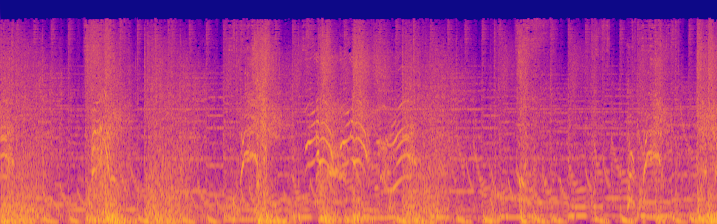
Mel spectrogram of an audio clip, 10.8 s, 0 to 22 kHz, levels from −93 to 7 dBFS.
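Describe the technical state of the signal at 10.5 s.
At 10.5 s the signal is intact, with no audible dropout, distortion, glitch or other fault.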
